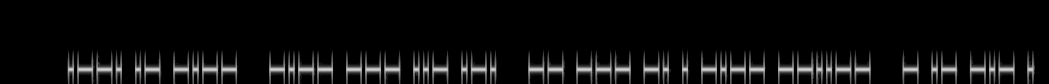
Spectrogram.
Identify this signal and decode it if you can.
Morse code, heard as a keyed tone, about 25 wpm, 700 Hz. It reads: PAY YOUR MONEY, TAKE
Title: Sentences from Top 900 Words 25wpm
